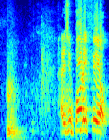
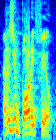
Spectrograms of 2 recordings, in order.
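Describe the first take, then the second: First: Louder, slower, drawn-out question; hyped-up repeat. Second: Said in the usual way. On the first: Real, not acted. Coach asking again with more energy. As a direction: pump them up with the question.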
